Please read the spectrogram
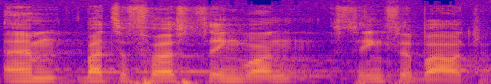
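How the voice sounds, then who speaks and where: The speaker has a German accent. The pace is moderate. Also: man. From Germany. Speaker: curator. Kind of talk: public artist talk. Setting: gallery event with audience. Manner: hesitant, many fillers.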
